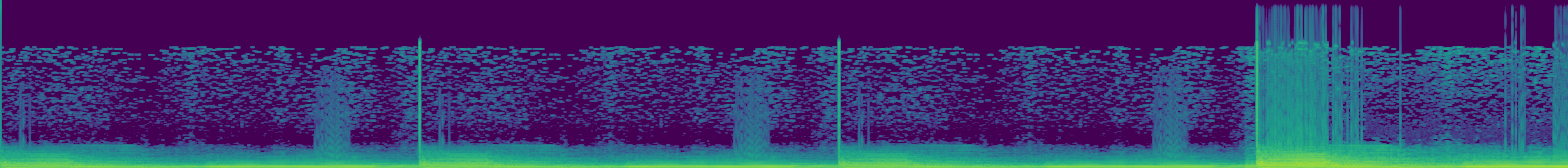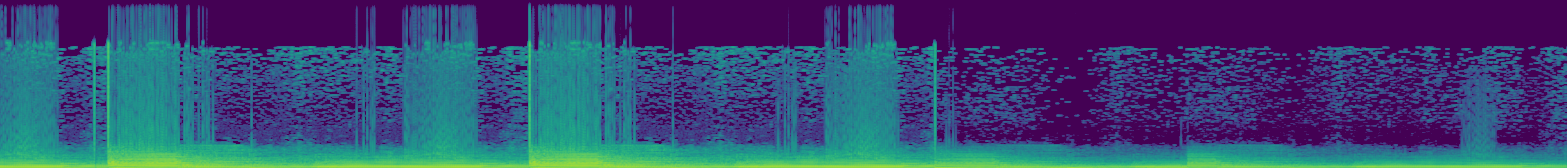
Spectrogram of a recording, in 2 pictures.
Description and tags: artificial machine noise looped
